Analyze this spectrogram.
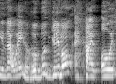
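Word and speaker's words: Roboute Guilliman: name of the Primarch looks and sounds extremely French, so that's why I'm pronouncing it that way. Rebut Guillemot, I'm always pronouncing it that way in my mind as well.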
